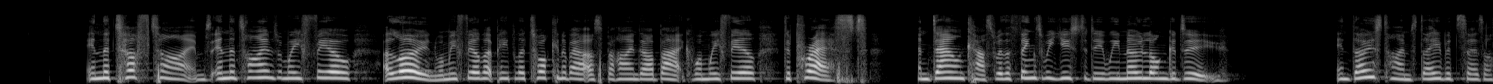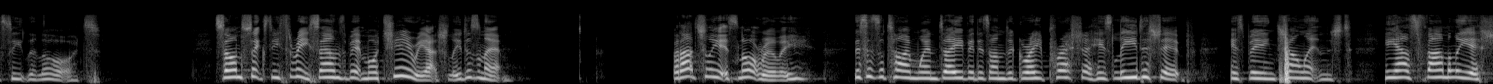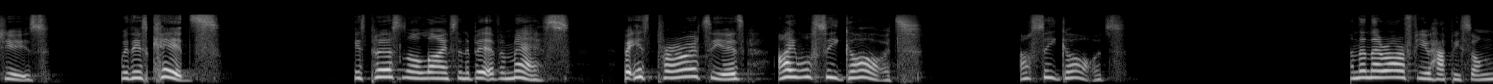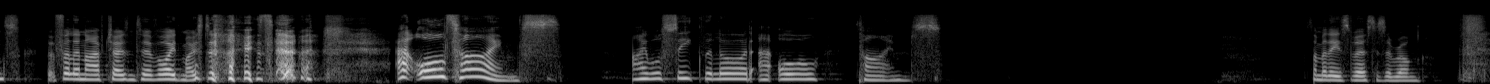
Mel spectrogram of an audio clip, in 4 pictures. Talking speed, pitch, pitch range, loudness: 145 wpm, 275 Hz, 245-305 Hz, -21 LUFS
